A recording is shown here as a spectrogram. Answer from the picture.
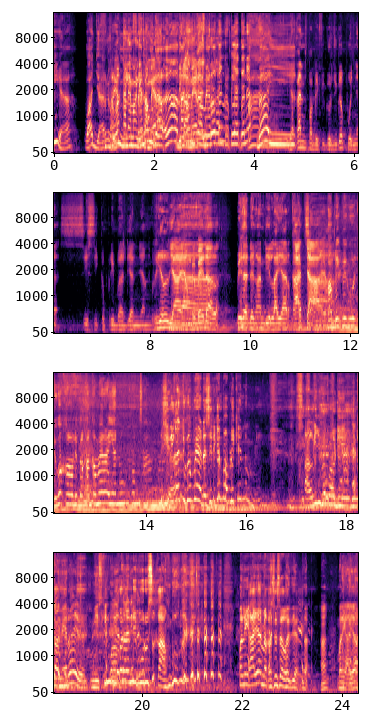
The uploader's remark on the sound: LIVE FROM SALAKA COFFEE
